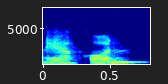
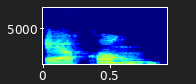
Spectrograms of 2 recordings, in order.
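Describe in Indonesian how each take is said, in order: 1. Kata itu berakhir dengan bunyi n biasa. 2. Kata itu berakhir dengan bunyi ng. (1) "bukan eakon" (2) "pelafalan huruf N-nya jadi eng"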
